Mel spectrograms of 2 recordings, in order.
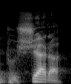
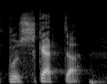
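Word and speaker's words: bruschetta: see I get offended when people say Bretta which is absolutely goes through me like nails on a chalkboard it's brusketta you never ever pronounce the sh like that ever that's Bretta and a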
